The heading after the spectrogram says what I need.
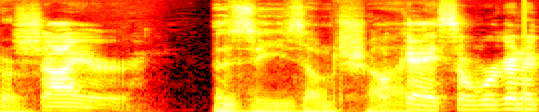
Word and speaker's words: Azeez Al-Shaair: Azeez Al-Shaair or Azeez Shaair. Azeez Al-Shaair. Al-Shaair. Azeez Al-Shaair.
